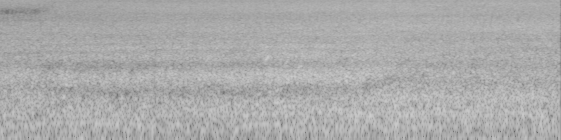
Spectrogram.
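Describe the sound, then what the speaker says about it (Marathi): A small stream near a home in the Konkan countryside flows steadily, a dense continuous rush of water close by with no pauses or voices. "हा बघा ओढा एक नंबर माझ्या घरच्या जवळच आहे"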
